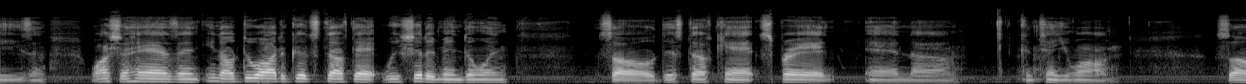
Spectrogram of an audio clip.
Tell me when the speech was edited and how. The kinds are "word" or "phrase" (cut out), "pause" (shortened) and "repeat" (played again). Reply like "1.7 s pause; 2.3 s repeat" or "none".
none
